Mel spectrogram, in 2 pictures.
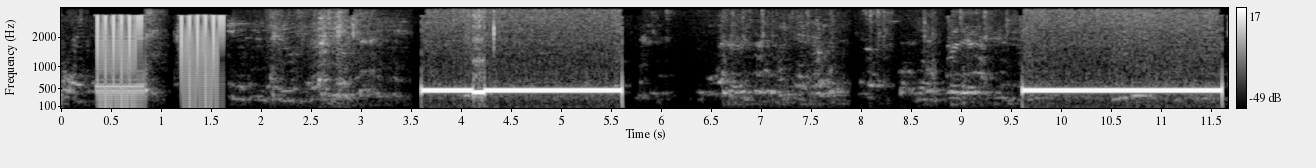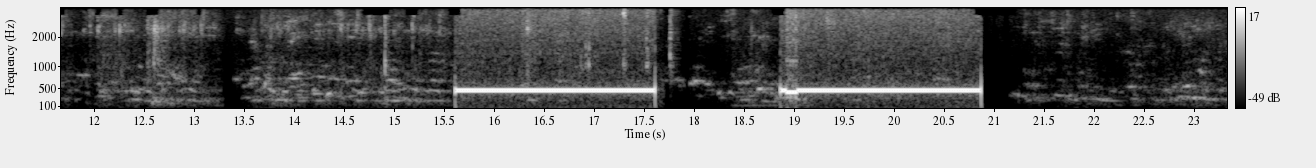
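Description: A phone line rings back with four long, steady, mid-pitched tones of about two seconds each, separated by quieter muffled sound, after a brief burst of harsh line noise at the start.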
